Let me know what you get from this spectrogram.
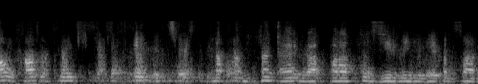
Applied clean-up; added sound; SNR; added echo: neural separator model SepFormer DNS4.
